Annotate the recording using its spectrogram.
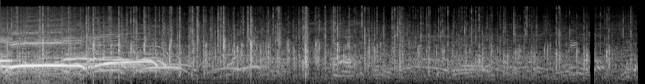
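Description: A large crowd claps hands.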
